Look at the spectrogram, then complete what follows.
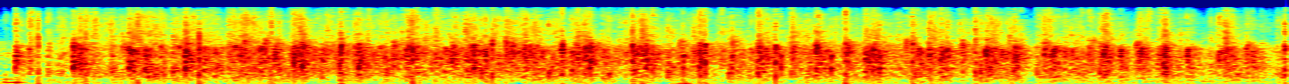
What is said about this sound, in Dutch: Dus dank voor jullie. Mogen we wel even voor applaus? Ja.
